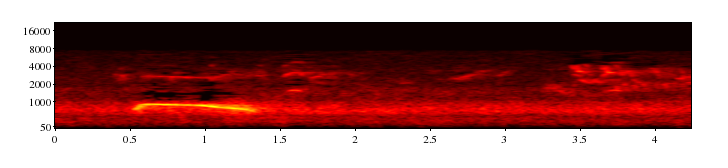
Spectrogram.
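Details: Spring dawn, 06:34 on 5 March 2013: a male tawny owl near the microphone gives a single smooth hoot that falls slightly, then songbirds keep chirping and twittering in the background.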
